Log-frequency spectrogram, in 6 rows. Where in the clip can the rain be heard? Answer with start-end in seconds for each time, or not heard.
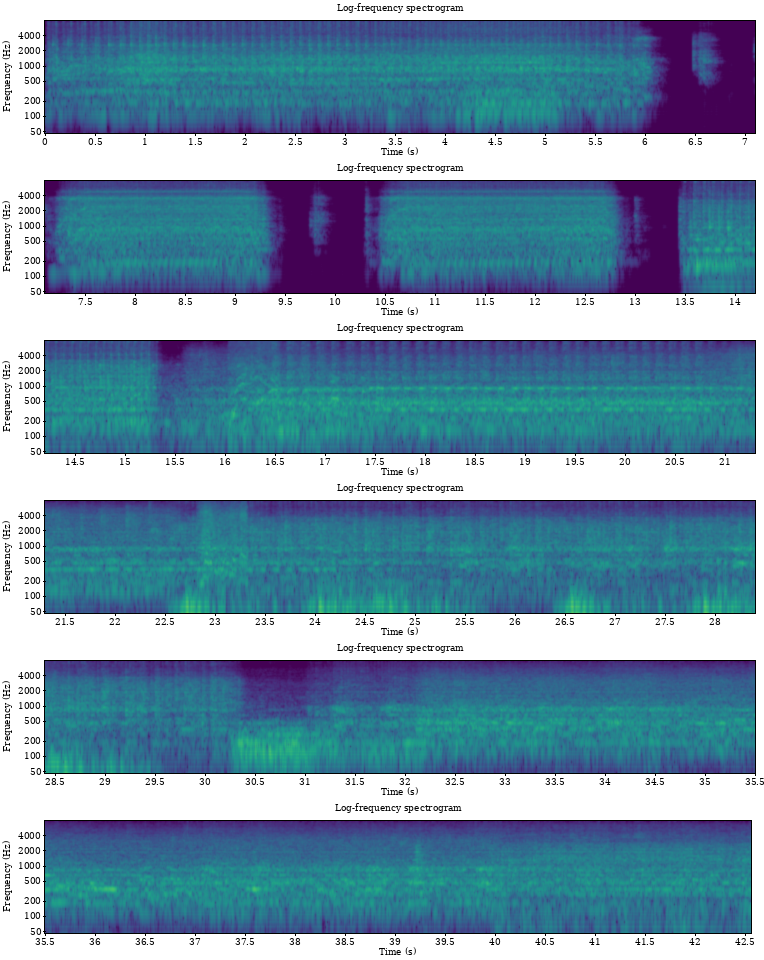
15.6-42.5.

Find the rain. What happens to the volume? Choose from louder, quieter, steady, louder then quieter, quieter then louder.
louder.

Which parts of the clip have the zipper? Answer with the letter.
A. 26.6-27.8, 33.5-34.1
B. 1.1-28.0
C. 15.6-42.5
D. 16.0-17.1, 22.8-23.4
D.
